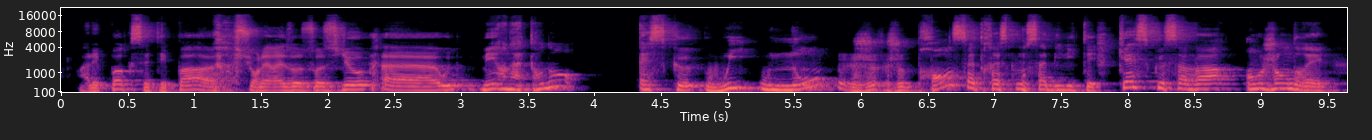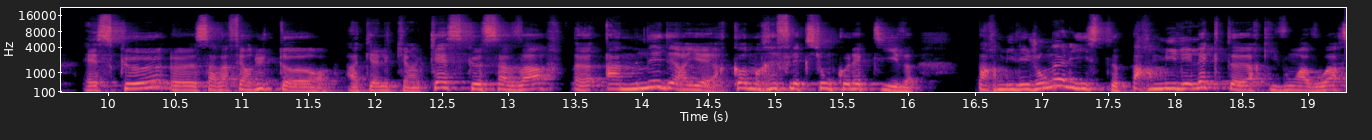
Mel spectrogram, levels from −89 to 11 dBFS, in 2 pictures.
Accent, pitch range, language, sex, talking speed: French, 140-200 Hz, French, male, 185 wpm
